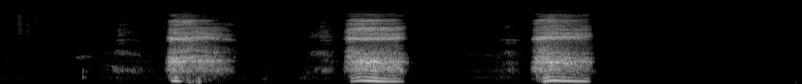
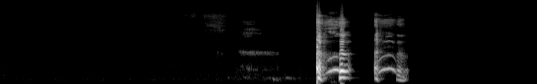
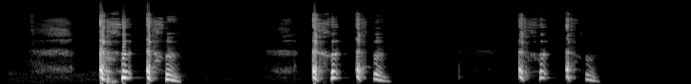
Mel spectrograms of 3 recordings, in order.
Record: {"exhalation_length": "8.0 s", "exhalation_amplitude": 22188, "exhalation_signal_mean_std_ratio": 0.38, "cough_length": "5.4 s", "cough_amplitude": 32768, "cough_signal_mean_std_ratio": 0.19, "three_cough_length": "6.9 s", "three_cough_amplitude": 32768, "three_cough_signal_mean_std_ratio": 0.26, "survey_phase": "beta (2021-08-13 to 2022-03-07)", "age": "65+", "gender": "Female", "wearing_mask": "No", "symptom_none": true, "smoker_status": "Ex-smoker", "respiratory_condition_asthma": false, "respiratory_condition_other": false, "recruitment_source": "REACT", "submission_delay": "3 days", "covid_test_result": "Negative", "covid_test_method": "RT-qPCR"}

